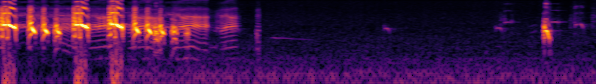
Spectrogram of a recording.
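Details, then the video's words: Fast run of harsh, ringing notes from a grey francolin for about two seconds, followed by near silence and one lone call toward the end. "Teetar awaz Teetar voice Teetar ki awaaz"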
